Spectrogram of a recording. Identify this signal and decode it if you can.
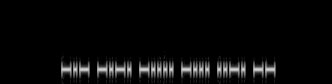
Morse code, heard as a keyed tone, about 40 wpm, 700 Hz. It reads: KC6BFM
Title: USA Call Signs - 6 Characters - 6x Character Spacing - 40wpm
